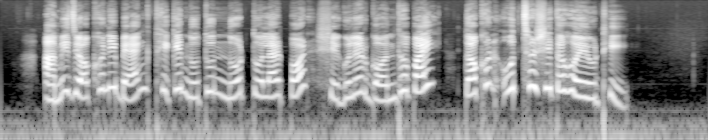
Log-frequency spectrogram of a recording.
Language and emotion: Bengali, happy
